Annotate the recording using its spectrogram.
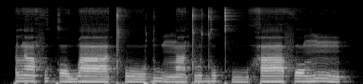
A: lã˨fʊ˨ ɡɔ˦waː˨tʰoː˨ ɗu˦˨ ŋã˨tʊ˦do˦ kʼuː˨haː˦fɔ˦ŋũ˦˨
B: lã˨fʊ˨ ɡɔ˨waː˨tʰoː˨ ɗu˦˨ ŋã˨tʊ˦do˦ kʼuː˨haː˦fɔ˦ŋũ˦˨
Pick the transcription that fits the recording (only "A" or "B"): B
